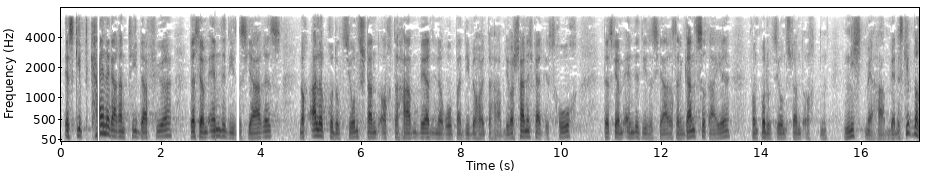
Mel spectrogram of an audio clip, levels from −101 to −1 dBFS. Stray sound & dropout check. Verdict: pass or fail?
fail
